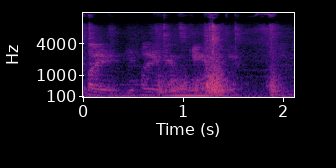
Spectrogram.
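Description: Indistinct voices talking, with a short scrape or snap of sleeved playing cards being handled near the end.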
